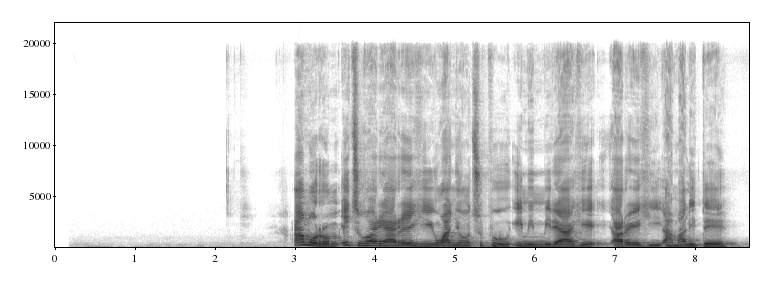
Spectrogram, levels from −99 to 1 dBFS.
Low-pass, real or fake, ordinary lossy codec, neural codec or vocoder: none; real; none; none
